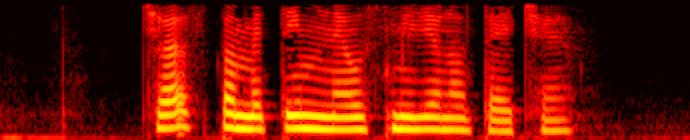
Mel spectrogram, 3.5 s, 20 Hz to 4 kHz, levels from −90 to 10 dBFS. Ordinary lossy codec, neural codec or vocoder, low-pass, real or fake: AAC, 24 kbps; none; 3.6 kHz; real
